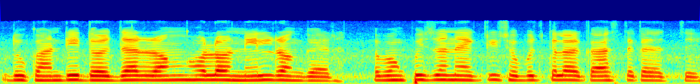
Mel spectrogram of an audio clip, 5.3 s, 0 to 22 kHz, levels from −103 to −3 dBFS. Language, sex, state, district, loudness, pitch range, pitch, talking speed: Bengali, female, Assam, Hailakandi, -15 LUFS, 200-215 Hz, 205 Hz, 160 wpm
